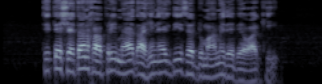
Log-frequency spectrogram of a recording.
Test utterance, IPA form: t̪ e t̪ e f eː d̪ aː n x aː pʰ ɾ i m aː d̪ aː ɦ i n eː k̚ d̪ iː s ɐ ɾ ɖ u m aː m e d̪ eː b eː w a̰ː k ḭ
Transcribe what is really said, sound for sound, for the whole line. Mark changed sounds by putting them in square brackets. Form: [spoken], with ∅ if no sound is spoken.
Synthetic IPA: t̪ [i] t̪ e [ɕ] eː [t̪] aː n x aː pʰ ɾ i m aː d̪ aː ɦ i n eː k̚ d̪ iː s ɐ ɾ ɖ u m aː m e d̪ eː b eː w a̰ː k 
